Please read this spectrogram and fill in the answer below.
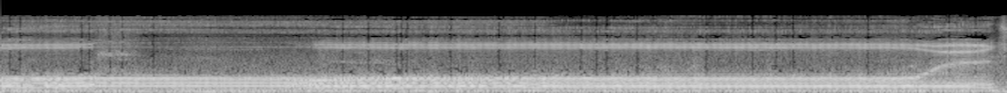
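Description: Tibetan throat-singing: a deep chanting voice holds one low note with a dense stack of overtones. About two and a half seconds in, a high steady overtone comes in above it. Near the end the pitch glides upward into the next phrase.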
